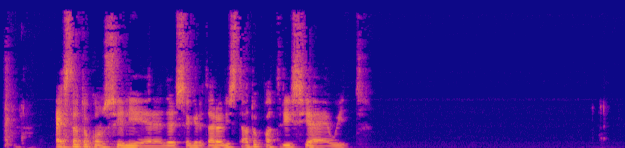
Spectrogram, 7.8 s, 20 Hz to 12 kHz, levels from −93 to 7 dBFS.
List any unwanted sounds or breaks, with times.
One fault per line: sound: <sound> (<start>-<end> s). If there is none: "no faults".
no faults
